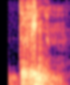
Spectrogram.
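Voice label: "dringen", Dutch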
